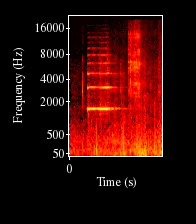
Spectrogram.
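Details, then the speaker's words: Yamaha Raptor with a swapped 1050cc engine cranks very slowly with a sharp, steady screech, then a rough grinding burst. It feels like something is holding it up, and the noise seems to come from low near the starter. A bad starter is suspected. "Um we can hear a kind of screeching noise, but it does turn over, but it turns over really, really slow."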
